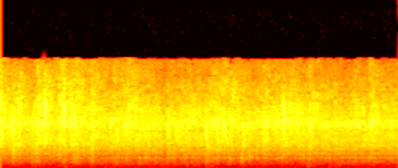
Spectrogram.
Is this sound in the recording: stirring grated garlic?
yes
